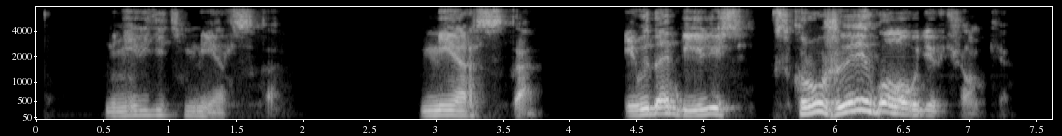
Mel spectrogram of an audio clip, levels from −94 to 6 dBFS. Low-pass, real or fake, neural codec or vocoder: 7.2 kHz; fake; codec, 16 kHz, 16 kbps, FunCodec, trained on LibriTTS, 50 frames a second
